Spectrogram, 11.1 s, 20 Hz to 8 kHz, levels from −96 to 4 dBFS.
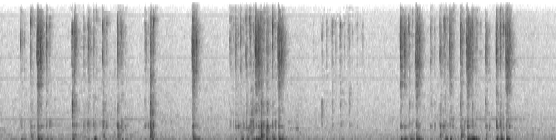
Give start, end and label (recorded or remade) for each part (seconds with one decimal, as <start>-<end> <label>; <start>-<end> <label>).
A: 0.0-7.2 recorded; 7.2-11.1 remade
